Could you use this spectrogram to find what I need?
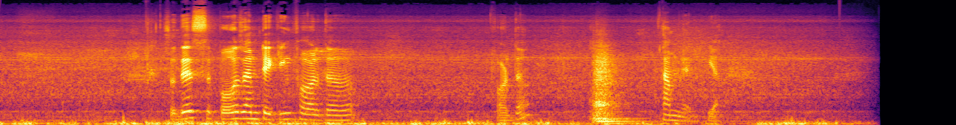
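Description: A woman talks calmly and warmly, close up.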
